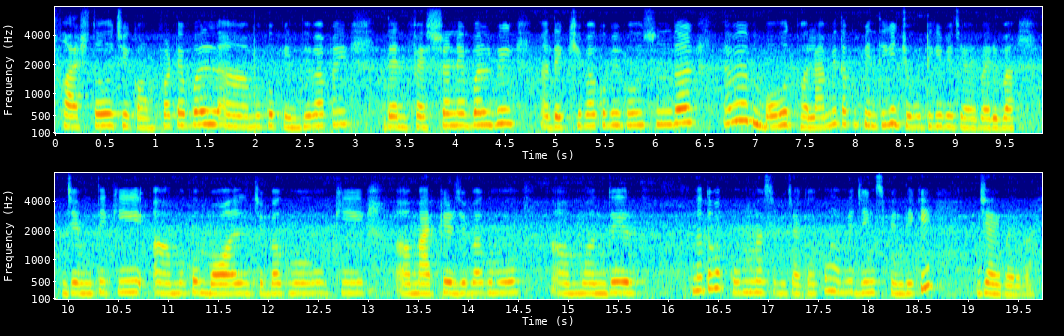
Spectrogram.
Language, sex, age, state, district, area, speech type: Odia, female, 18-30, Odisha, Ganjam, urban, spontaneous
